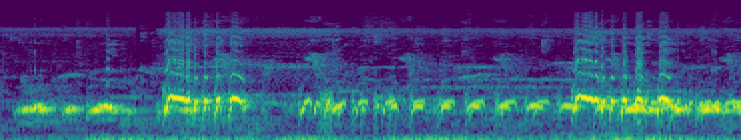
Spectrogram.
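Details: Female local zebra dove calling to a male in Indonesia: a soft opening coo, then loud rolling bursts and a run of evenly spaced, stuttering coo notes repeated several times a second, over low background rumble.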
